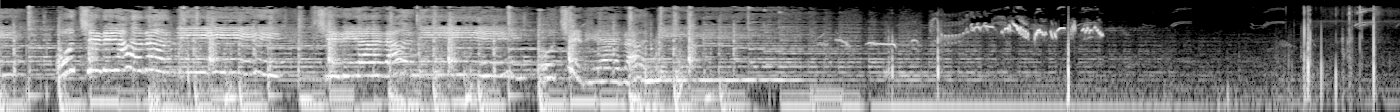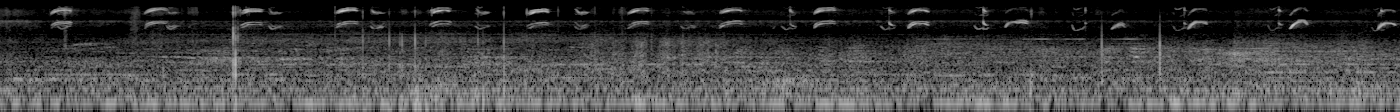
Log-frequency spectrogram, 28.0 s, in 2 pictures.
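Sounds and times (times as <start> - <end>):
low steady hum: 0.6 - 8.0
fledgling bird cheeping: 6.3 - 11.9, 12.5 - 13.9, 14.5 - 28.0.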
